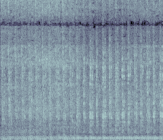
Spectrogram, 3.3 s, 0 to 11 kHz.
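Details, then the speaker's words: 1984 Chevrolet Monte Carlo SS dirt-track race car, small-block V8, after sitting abandoned: lumpy, uneven loping idle about four pulses a second, suspected running on five or six cylinders; rough idle, misfire. "that's terrible well you think it's running on what five or six maybe"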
